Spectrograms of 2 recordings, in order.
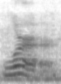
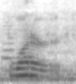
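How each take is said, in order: First: It is said in a Northern British accent. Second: The T is softened to a D-like sound. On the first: "in the North part area in Brits, they say as" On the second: "They usually switch the T sounds into D"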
